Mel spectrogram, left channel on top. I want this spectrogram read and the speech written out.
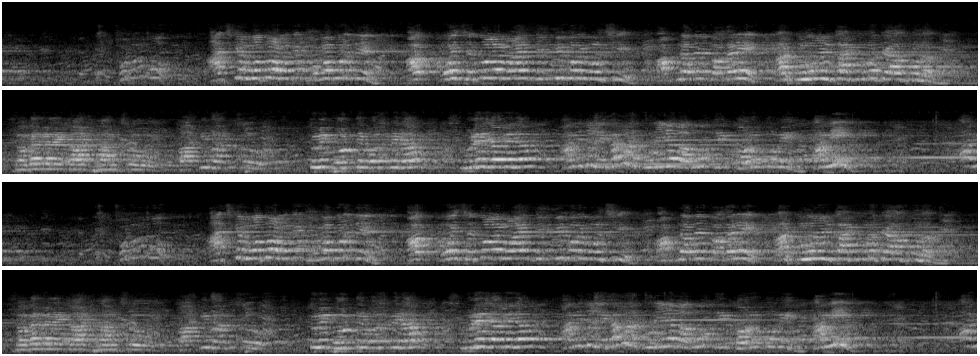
ছোট বাবু, আজকের মতো আমাকে ক্ষমা করে দিন। আর ওই সেতলা মায়ের দিব্যি করে বলছি, আপনাদের বাগানে আর কোনোদিন কাঠ করতে আসবো না। সকালবেলায় কাঠ ভাঙছো, পাখি মারছো, তুমি পড়তে বসবে না, স্কুলে যাবে না, আমি তো লেখাপড়া করি না বাবু। কি করো তুমি? আমি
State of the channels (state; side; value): normal; both; correlation 0.38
